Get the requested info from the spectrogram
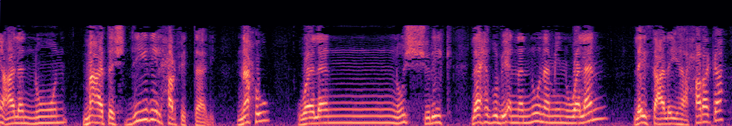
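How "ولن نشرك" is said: ولن نشرك recited with both noons fused into one long, held nasal n; merged doubled noon. Shown as a demonstration. Teacher showing students an example of noon merging, merged held noon in ولن نشرك. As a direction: hold the joined n in ولن نشرك before releasing it. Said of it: "النون من نشرك عليها شدة".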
